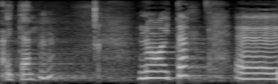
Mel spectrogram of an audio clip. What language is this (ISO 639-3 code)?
est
